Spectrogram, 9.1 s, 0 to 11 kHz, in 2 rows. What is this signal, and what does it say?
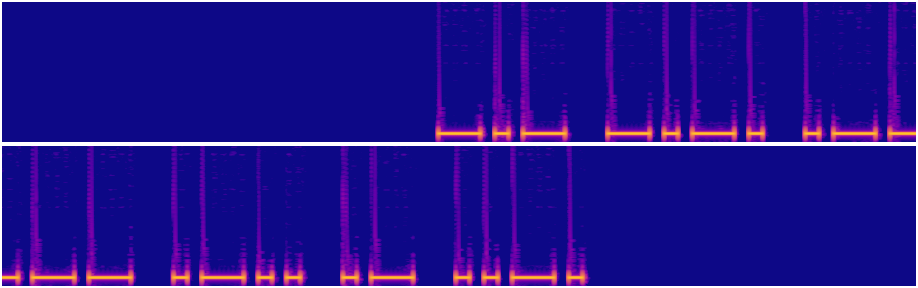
Morse code, heard as a keyed tone, about 17 wpm, 700 Hz. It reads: KC1LAF
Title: USA Call Signs - 6 Characters - Repeated 3x - 17wpm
